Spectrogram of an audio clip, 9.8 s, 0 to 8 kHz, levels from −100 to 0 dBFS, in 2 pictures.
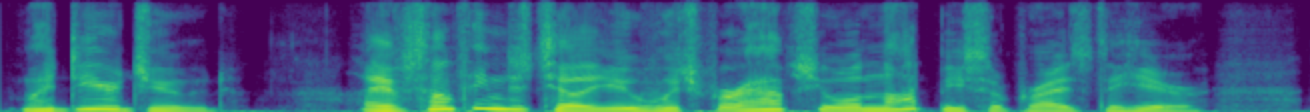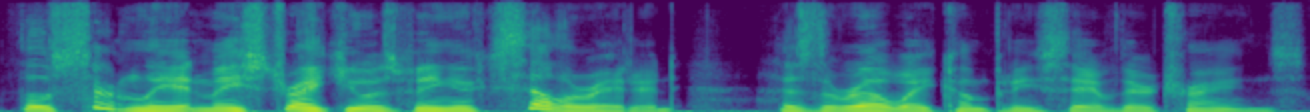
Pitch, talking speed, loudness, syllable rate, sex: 160 Hz, 210 wpm, -17 LUFS, 5.0 syllables/s, male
